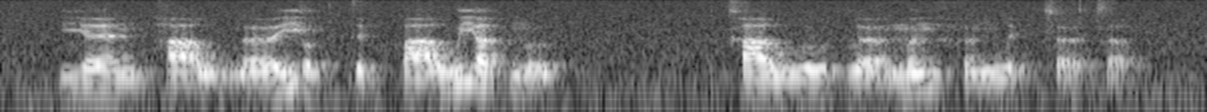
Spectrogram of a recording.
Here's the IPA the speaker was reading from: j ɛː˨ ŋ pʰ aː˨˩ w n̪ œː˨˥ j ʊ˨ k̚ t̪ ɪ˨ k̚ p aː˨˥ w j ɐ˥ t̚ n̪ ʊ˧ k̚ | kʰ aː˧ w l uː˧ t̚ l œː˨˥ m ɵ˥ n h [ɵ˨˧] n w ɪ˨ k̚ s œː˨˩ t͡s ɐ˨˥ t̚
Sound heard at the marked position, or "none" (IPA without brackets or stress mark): ɵ˨˧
